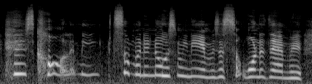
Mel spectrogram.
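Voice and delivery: put-on scared girl calling into the night; anxious. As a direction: peer into the dark, frightened. Squinting, scared, at unseen caller.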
